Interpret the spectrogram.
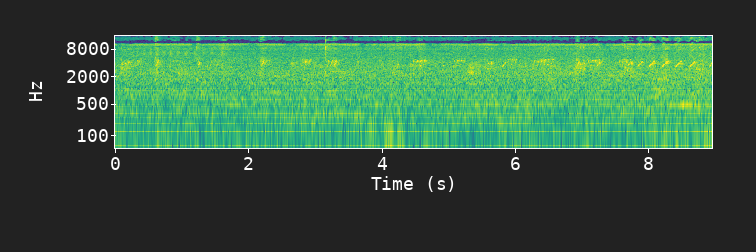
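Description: Small birds chirping: short, high chirps that come in quick runs of a few at a time, repeated every second or so, over a steady low outdoor rumble.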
